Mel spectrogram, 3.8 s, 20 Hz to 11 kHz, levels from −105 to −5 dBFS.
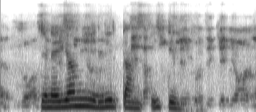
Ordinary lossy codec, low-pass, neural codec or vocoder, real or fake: Opus, 16 kbps; 7.2 kHz; none; real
